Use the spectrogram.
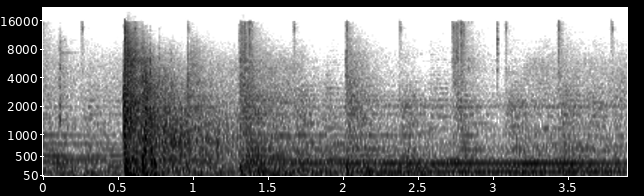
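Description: Gunfire exchange in the naval game Abandon Ship, with a heavy cannon-like boom near the start followed by a second blast and a steady clatter of shots and impacts over rumbling battle noise.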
